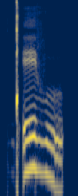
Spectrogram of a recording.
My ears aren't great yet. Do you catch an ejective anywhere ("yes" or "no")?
yes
